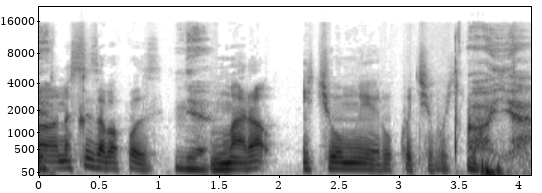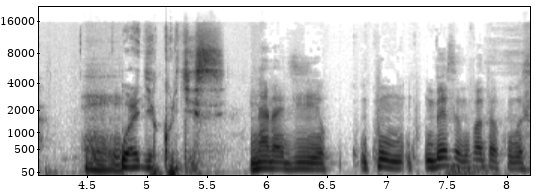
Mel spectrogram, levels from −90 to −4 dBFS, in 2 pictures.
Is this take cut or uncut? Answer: uncut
